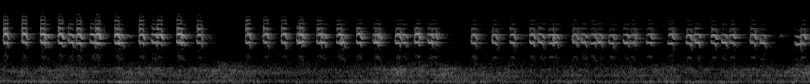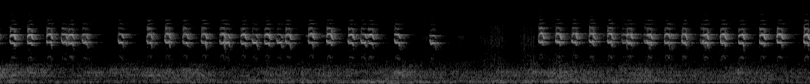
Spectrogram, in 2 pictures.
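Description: Rapid, high-pitched fight calls from a male bird, given in a long series of quick repeated bursts separated by short gaps. The calls are loud and sound alone, with no voices.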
